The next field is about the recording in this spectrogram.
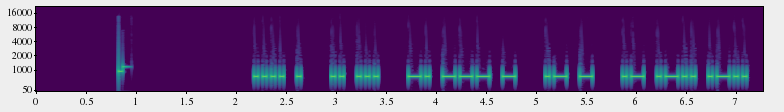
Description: Morse code, heard as a keyed tone, about 28 wpm, 700 Hz. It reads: HE IS NOT AT ALL
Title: Sentences from Top 1000 Words - Review Part 4 - 28wpm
